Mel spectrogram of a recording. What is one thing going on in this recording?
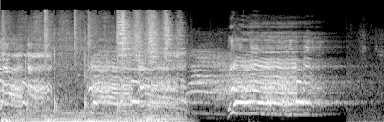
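A man screams loudly in pain close by.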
